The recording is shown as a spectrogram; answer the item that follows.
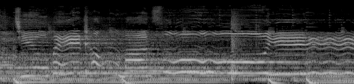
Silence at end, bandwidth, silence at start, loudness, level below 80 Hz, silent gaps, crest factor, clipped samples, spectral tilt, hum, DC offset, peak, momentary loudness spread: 0 s; 17 kHz; 0 s; -21 LUFS; -38 dBFS; none; 14 dB; under 0.1%; -4.5 dB/octave; none; under 0.1%; -8 dBFS; 3 LU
